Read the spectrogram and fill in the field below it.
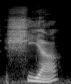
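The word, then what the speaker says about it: chien: If we compare the two words chia and ingrédient, we'll see that even though they both appear to have the combination I-E-N, which we said is pronounced ya, the combination sounds different in each word. Chia, ya, but ingrédient, yan.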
